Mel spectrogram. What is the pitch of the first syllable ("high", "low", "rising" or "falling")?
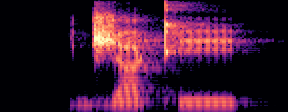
high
